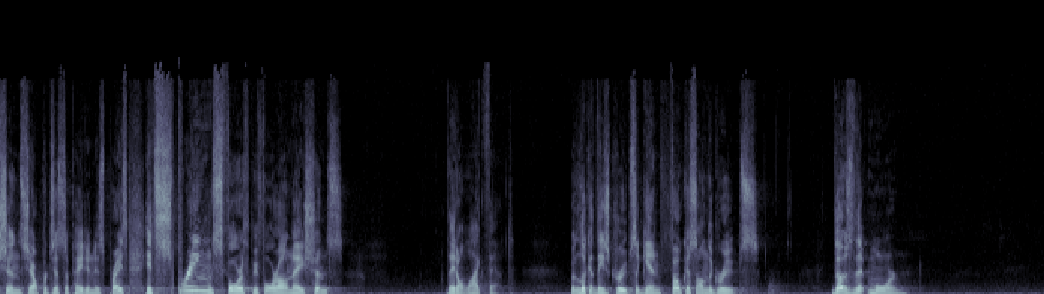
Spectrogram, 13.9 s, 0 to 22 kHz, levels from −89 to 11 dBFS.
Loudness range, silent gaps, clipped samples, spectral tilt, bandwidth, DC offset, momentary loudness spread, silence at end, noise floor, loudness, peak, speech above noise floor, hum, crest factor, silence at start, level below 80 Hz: 6 LU; none; under 0.1%; -5 dB/octave; 17.5 kHz; under 0.1%; 13 LU; 1.85 s; -56 dBFS; -21 LUFS; -2 dBFS; 35 dB; none; 20 dB; 0 s; -50 dBFS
